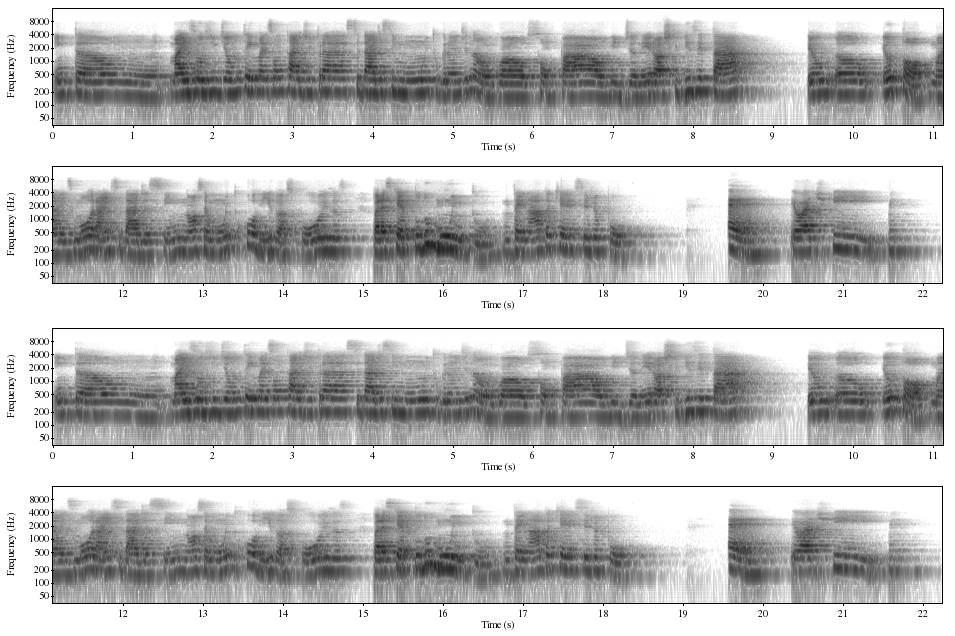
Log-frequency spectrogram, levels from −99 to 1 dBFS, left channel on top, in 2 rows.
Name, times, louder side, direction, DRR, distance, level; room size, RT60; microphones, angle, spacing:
voice 1, 0.0-8.6 9.4-14.8 15.1-18.3, left 2 dB, 20° left, 3 dB, 0.5 m, -24 dB
voice 2, 19.6-20.0 20.4-21.7, left 2 dB, 55° left, 4 dB, 0.7 m, -24 dB
5.4 x 2.6 x 3.7 m, 0.91 s
head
